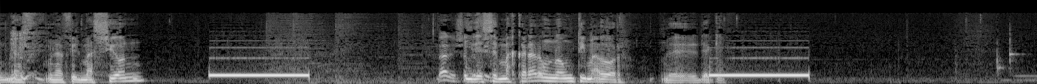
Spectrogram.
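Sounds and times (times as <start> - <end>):
speech: 0.0 - 1.5, 4.4 - 7.4
telephone tone on an outgoing call: 2.1 - 3.2, 7.1 - 8.2.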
